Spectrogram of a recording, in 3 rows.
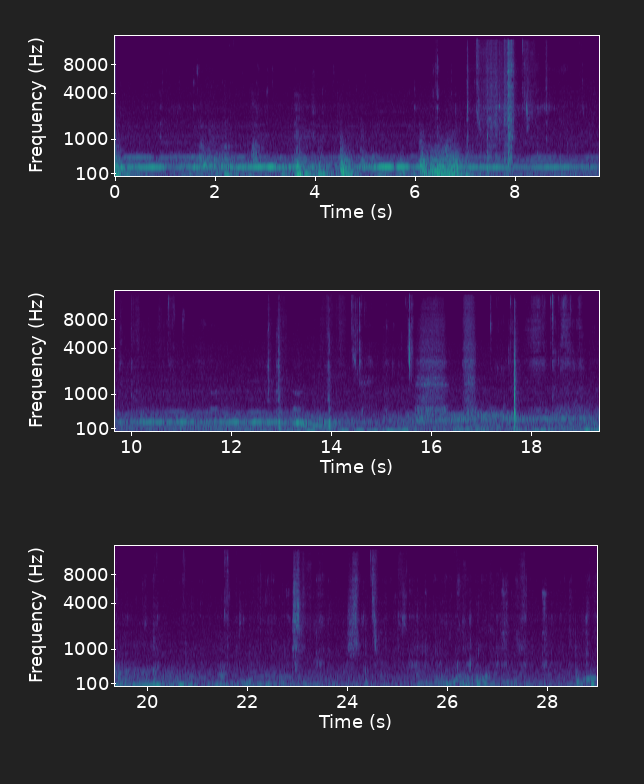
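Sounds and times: low rumble: 0:00.0 - 0:22.8
steady hum: 0:00.0 - 0:29.0
chewing: 0:21.4 - 0:29.0.

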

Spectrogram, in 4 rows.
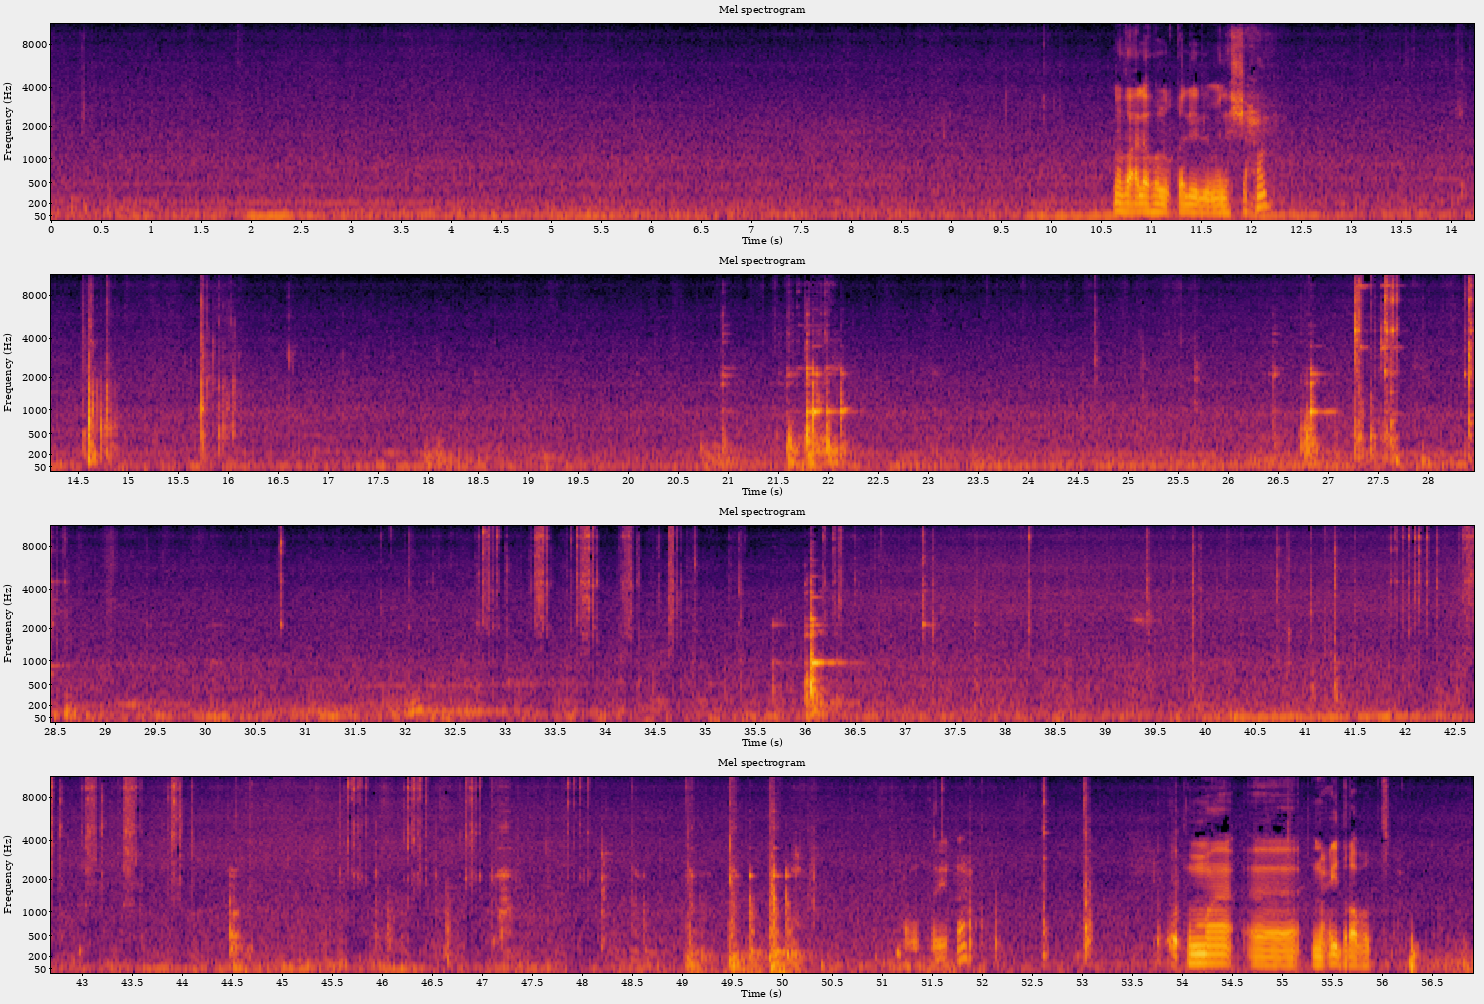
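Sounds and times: ratchet clicking: 0:31.8 - 0:35.4, 0:38.1 - 0:38.4, 0:41.8 - 0:44.2, 0:45.5 - 0:48.2.

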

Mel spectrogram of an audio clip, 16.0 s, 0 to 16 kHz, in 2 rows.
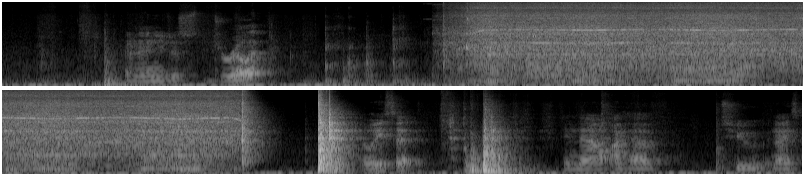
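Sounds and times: cordless drill boring into wood: 0:04.3 - 0:10.6.

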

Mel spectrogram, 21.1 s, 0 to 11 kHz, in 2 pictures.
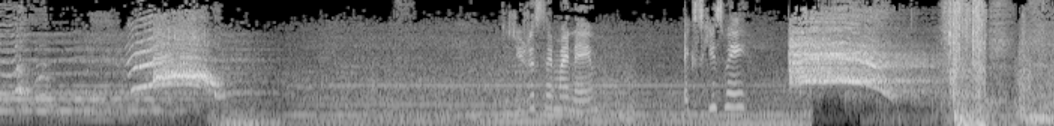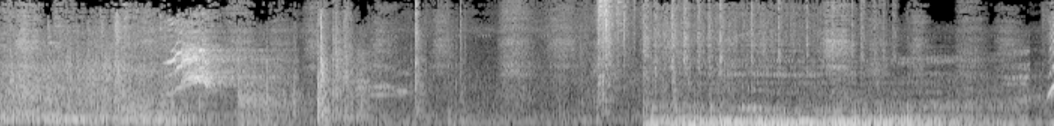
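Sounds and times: tense film music: 0:00.0 - 0:16.4, 0:17.0 - 0:21.0
loud low surge: 0:17.0 - 0:20.9.

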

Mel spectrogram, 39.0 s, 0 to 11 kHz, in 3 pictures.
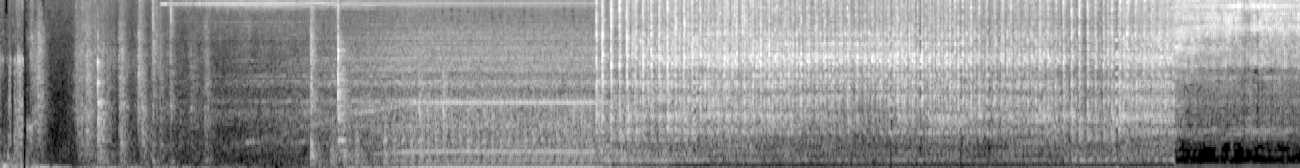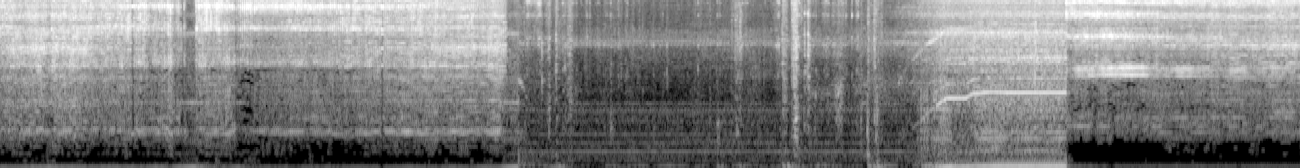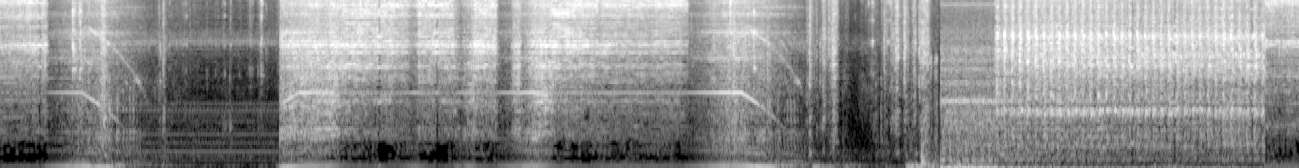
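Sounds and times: lathe motor whine: 0:35.4 - 0:38.6.

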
